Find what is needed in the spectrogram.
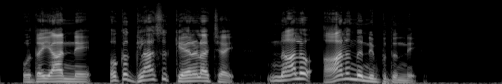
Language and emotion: Telugu, happy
